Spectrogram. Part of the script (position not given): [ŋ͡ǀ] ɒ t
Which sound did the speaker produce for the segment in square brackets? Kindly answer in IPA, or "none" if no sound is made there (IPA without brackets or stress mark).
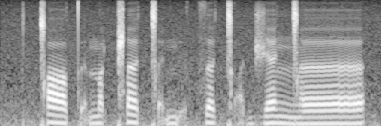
ǀ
